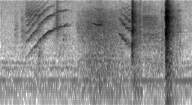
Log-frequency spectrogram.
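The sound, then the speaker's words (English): A door squeaks open with a few rising, creaky whines, followed by two sharp knocks as it swings shut and latches, with no one talking. “Door opening and closing noise.”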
